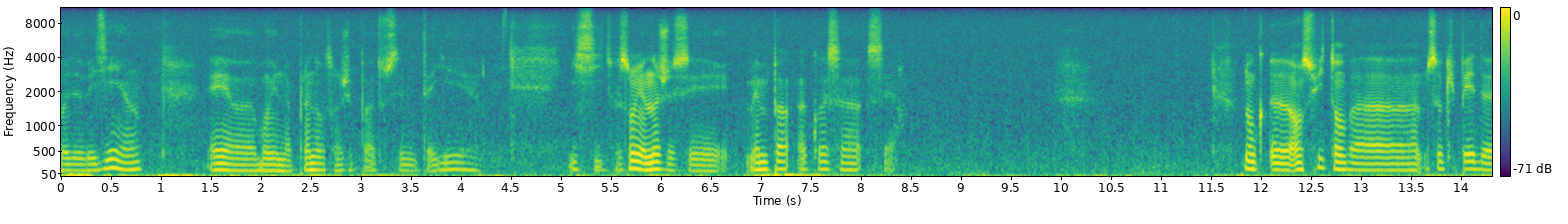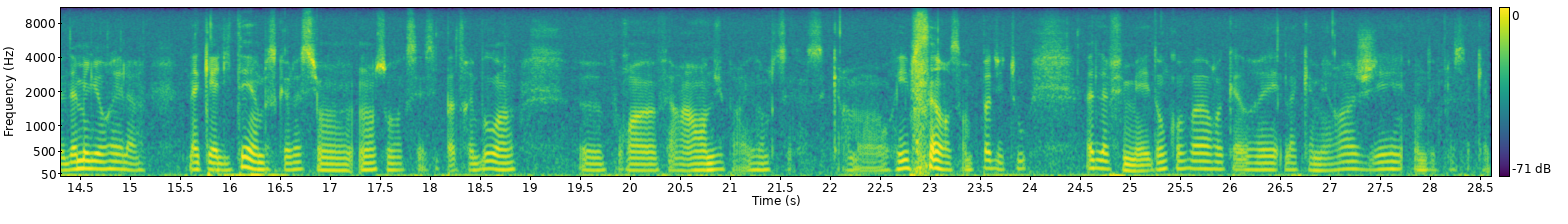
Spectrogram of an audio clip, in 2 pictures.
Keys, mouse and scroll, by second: 11.1 middle click, 13.0 shift+a, 14.1 middle click, 16.8 alt+a, 17.3 middle click, 18.4 alt+a, 19.3 KP_0, 22.8 Escape, 24.3 right click, 28.2 click.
